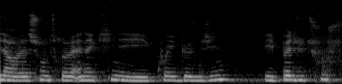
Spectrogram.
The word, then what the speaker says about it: Qui-Gon Jinn: Tu prononces comment tu dis Qui Gon Qui qui-Gon Jinn. ah, c'est Qui-Gon Jinn, ouais, si, si, ouais, c'est bien, je, Et ce que j'allais dire, dans la menace fantôme, au final, c'est vrai que c'est très centré bas sur.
